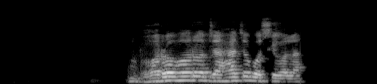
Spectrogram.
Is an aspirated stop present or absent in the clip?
absent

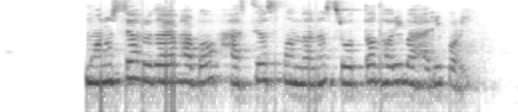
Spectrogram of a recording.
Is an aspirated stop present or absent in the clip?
absent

